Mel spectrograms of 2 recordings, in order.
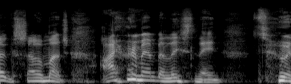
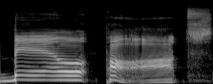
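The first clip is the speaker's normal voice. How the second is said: put-on cyborg voice, higher pitch; 7 semitones higher than usual. Imitating a character from the episode being discussed: classic Cyberman voice. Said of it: "The voice is horrific".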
